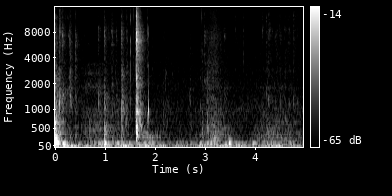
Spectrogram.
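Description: Quiet, close typing on a computer keyboard, an irregular run of soft key clicks with one sharper tap near the start.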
